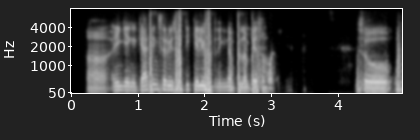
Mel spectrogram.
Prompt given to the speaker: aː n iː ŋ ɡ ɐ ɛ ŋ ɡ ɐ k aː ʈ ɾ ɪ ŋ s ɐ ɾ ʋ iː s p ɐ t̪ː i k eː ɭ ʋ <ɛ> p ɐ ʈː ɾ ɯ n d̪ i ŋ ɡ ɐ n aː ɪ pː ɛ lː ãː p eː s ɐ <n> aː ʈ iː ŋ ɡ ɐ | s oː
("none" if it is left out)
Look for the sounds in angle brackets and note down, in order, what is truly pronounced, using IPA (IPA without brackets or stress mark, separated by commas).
i, m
